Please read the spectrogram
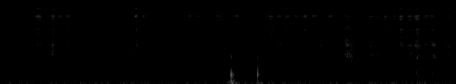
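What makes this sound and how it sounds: The graphite tip of a wooden pencil scratches short strokes on a sheet of flat white drawing paper on a desk, shading the ear area of a portrait. The quiet, bright, papery scratching comes in quick bursts, with two sharper ticks of the tip just past the middle.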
